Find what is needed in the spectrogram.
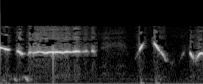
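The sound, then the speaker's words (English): A man whistles while shaving with a blade. One clear, steady note is held for nearly a second, then after a short pause come a few quick sliding notes. “He whistles in between strokes of the blade.”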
